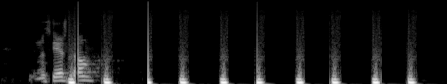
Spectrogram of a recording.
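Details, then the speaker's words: Physiology class demonstration of a stethoscope placed at the mitral area, stated as the sixth intercostal space at the midclavicular line. Clear paired first and second heart sounds, systole and diastole, about 80/min and regular. Normal heart sounds, no murmur. "ustedes escuchan ahí fíjese en un sonido es sístole y el otro es días"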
